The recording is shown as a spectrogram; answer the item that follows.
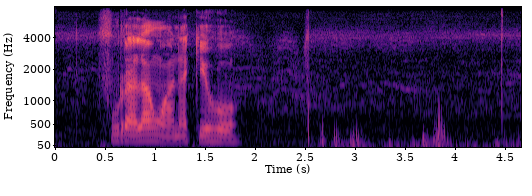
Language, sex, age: Southern Sotho, male, 19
